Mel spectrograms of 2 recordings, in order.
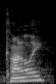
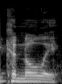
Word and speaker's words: Connolly: say your last name Connelly Connelly yeah con some people say canoli like I'm a dessert which I can be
